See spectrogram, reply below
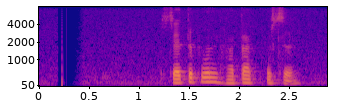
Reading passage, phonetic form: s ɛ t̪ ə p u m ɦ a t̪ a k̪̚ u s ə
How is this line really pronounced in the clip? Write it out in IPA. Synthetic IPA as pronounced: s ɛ t̪ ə p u n ɦ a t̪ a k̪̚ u s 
